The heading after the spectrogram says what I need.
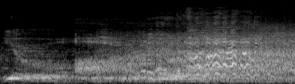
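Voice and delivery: loud, slow, drawn-out mock deep call with a laugh; super deep voice. Telling the grizzly she is beautiful in a mock deep voice. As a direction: boom it out slowly like a mock tough guy. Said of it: "in my super deep voice".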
